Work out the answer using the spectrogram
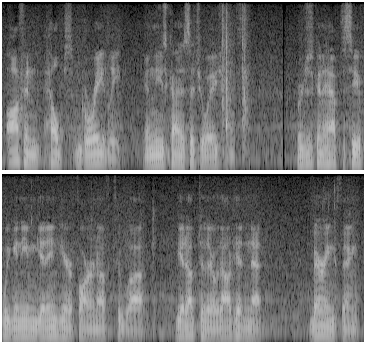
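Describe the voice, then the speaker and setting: A man's voice: low-pitched, steady tone, normal speed, noisy background. A man hosting a repair channel, casually demonstrating lathe work in his workshop and thinking aloud with folksy asides. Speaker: machine shop repair host.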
